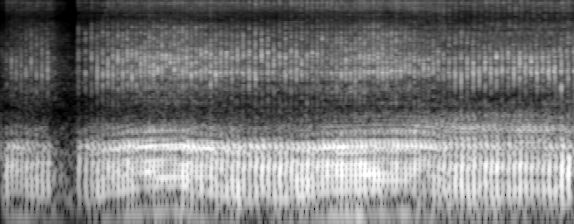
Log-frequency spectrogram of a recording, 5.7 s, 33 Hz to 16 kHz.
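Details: Barn-find race go-kart with an original flathead Briggs & Stratton that once ran alcohol, now on E85 after sitting 30+ years; the single pops unevenly, stumbling and sagging under load instead of pulling cleanly, and bogs. Carburetor issues suspected.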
